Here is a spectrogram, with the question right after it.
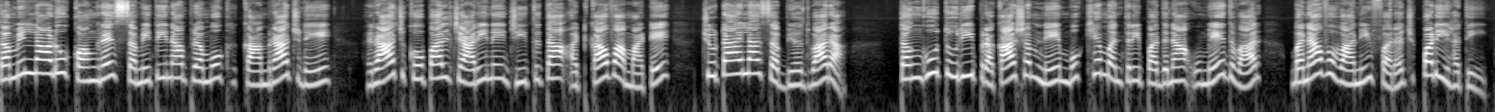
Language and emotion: Gujarati, neutral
